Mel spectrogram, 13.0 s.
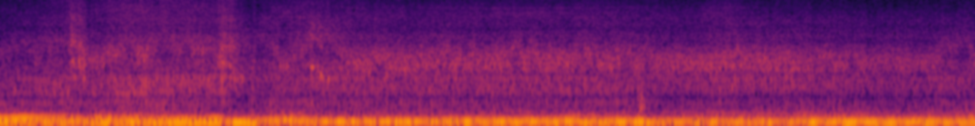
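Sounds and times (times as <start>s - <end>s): car engine drone inside cabin: 0.0s - 13.0s
road noise: 0.0s - 13.0s.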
